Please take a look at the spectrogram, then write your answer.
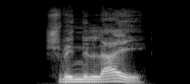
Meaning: swindling
- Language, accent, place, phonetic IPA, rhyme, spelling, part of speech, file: German, Germany, Berlin, [ʃvɪndəˈlaɪ̯], -aɪ̯, Schwindelei, noun, De-Schwindelei.ogg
